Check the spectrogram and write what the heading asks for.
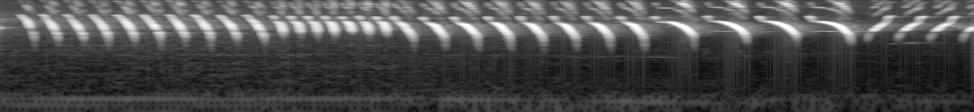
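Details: Canary singing, intended to prepare birds for the breeding season: a continuous trill of repeated high downward-sweeping notes, fast at first, then slowing to roughly two notes per second, over faint low hum.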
